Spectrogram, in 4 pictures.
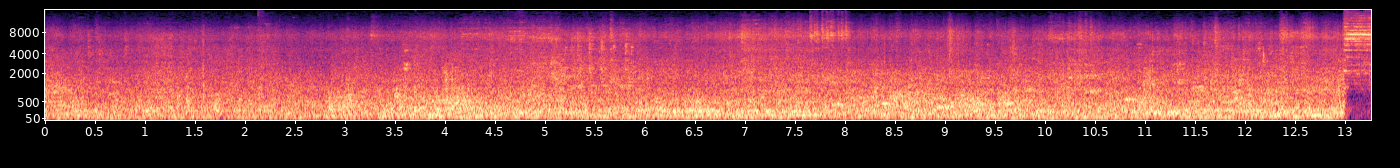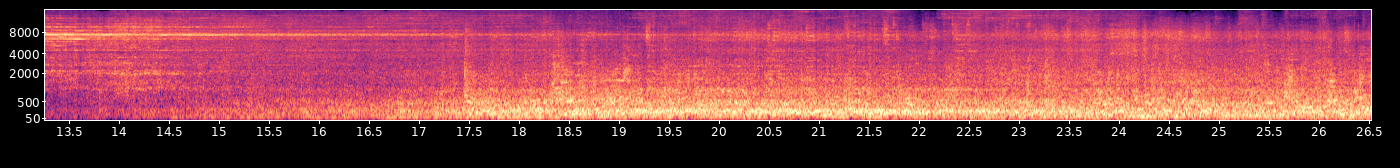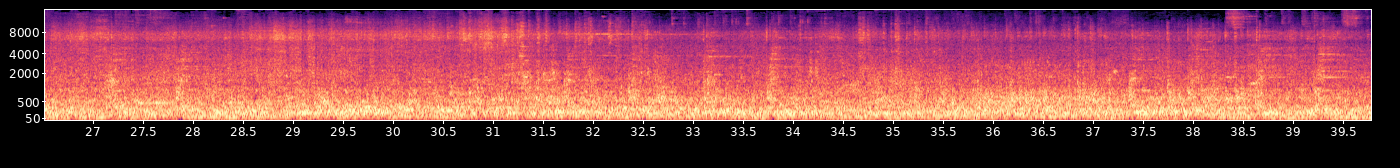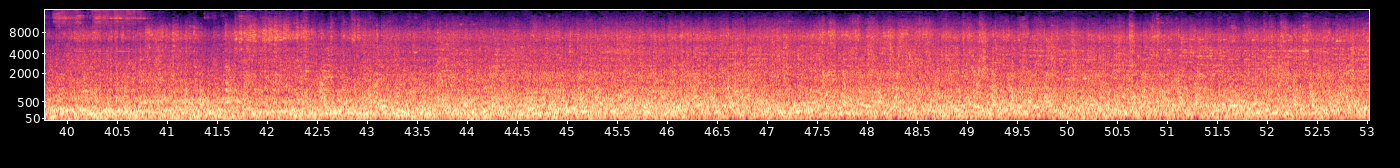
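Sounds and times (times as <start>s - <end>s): train wheels clacking over rail joints: 0.0s - 53.0s
high wheel squeal: 13.0s - 17.3s.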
